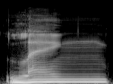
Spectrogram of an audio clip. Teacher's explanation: 重点其实就是你的后鼻音要直接连发到 th 的时候，中间会爆一个科 · Term: 添加音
